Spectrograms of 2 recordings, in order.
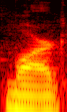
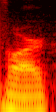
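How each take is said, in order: First: The word begins with a W sound. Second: The word begins with a V sound. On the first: The speaker calls it right. "It's warg" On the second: The speaker calls it wrong. "not varg"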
